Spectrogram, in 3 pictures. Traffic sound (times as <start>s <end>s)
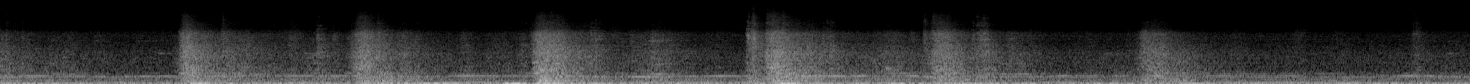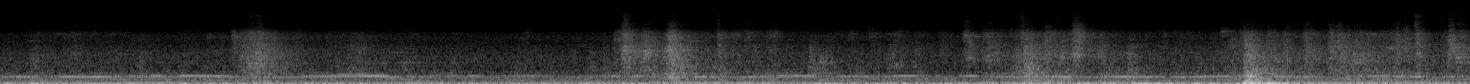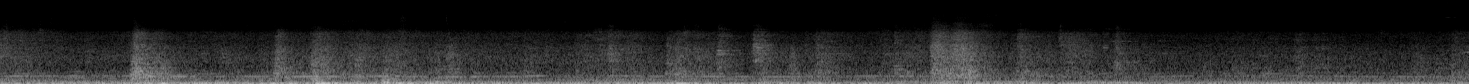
34.0s 43.4s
